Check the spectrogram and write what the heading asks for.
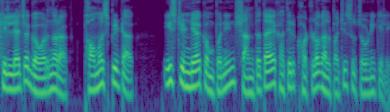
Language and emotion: Goan Konkani, neutral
